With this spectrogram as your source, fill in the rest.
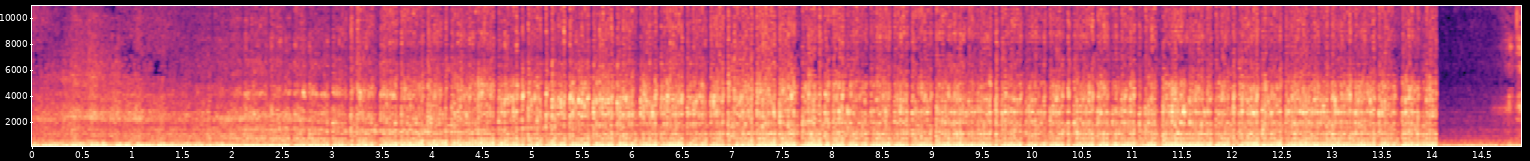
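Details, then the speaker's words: Big-turbo Mitsubishi Evo 9 on stock ECU, near operating temperature when cam sound appears: deep steady throb with smooth even pulses and brief rev rise, no knocking or ticking; normal running engine. "It's crazy, the cam sound doesn't even really come until it's almost operating temp. Let's listen to it now."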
